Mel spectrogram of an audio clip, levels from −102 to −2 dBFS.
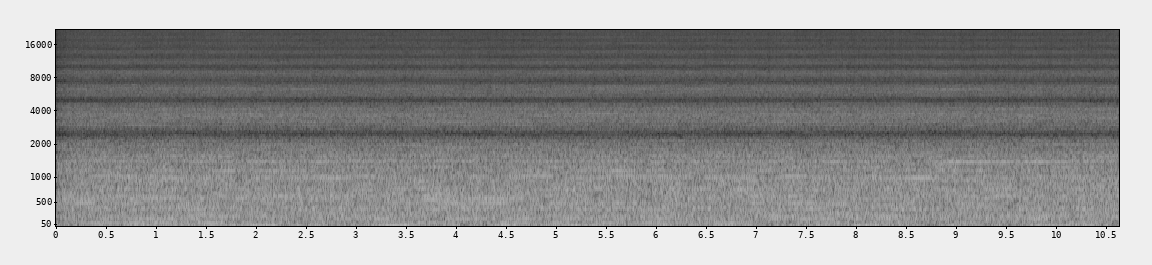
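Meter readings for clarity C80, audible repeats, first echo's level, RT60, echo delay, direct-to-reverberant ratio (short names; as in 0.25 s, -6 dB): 1.5 dB, 1, -4.5 dB, 1.5 s, 74 ms, -4.0 dB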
